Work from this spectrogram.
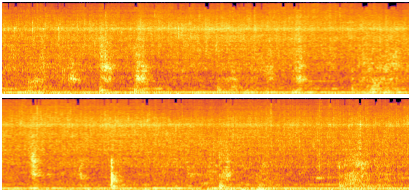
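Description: Chicken in ghee being stirred in a pan, a soft, steady sizzle with scattered scraping and stirring clicks, quiet and continuous with no voices.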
